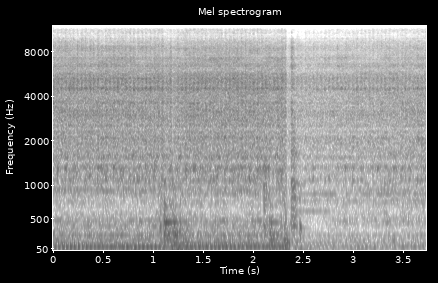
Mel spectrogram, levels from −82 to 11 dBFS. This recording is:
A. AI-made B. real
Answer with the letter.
A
